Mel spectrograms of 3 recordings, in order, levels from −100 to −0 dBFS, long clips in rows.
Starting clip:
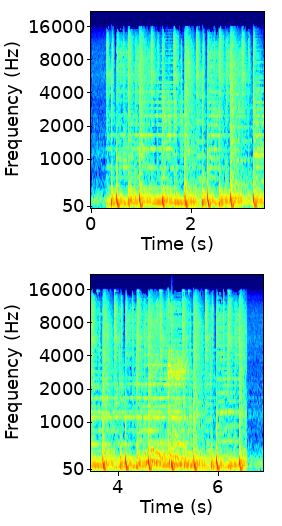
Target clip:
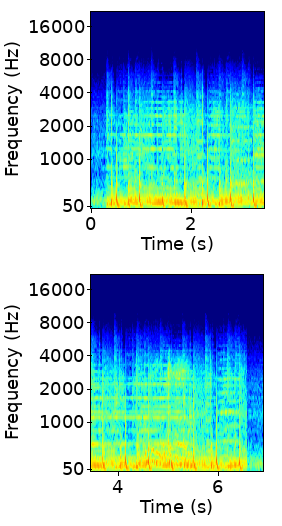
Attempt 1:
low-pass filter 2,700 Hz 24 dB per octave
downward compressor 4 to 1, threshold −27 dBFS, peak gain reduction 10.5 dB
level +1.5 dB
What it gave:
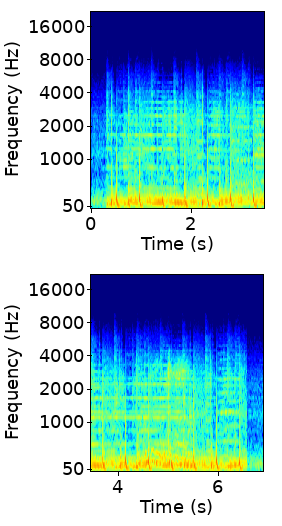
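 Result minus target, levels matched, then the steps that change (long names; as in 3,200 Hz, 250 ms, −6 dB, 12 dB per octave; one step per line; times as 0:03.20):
500 Hz band −2.5 dB
add after low-pass filter: dynamic equaliser 510 Hz, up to +8 dB, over −51 dBFS, Q 4.6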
